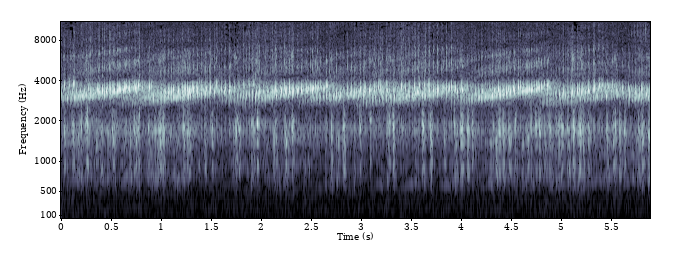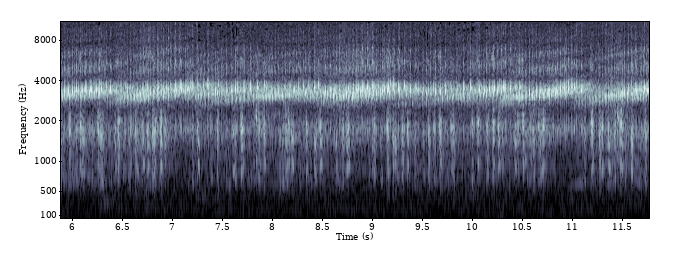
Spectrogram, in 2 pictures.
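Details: Swamp full of spring frogs at Heartland Forest, Ontario, April 2, 2022: spring peepers, wood frogs and eastern chorus frogs form a continuous, loud chorus of piercing high peeps over a grainy bed of rapid clacking trills.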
